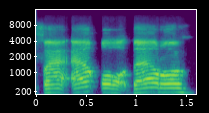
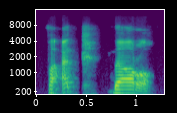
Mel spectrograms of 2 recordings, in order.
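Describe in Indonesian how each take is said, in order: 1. Huruf tengah itu Q yang dalam, dari tenggorokan belakang. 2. Huruf tengah itu K depan yang ringan dan berhembus. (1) "huruf qaf ya, bukan huruf kaf" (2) "tadi dibacanya kaf. Jadi dihambeskan"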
